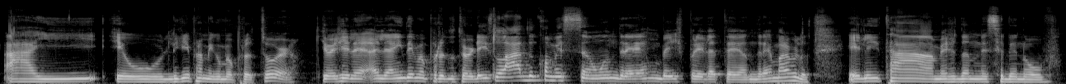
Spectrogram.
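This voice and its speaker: A man talking as a podcast guest singer, telling stories in an animated, exclamatory way in casual chat. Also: medium pitch, a little fast, clean tone.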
